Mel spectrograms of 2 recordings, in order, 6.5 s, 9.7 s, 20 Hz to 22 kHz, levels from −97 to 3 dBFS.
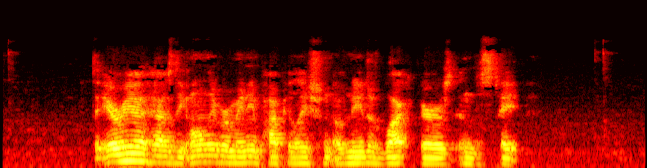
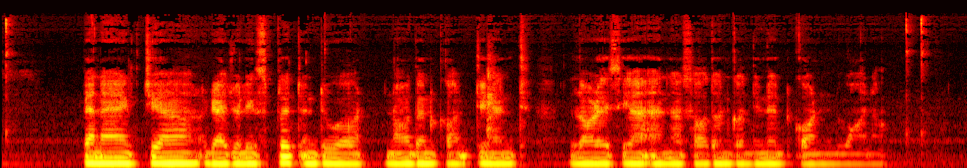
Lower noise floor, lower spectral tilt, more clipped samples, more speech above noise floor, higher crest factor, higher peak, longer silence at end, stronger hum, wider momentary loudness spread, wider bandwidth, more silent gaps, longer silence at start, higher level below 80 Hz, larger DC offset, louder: second, -58 dBFS vs -64 dBFS; about the same, -7.5 dB/octave vs -6.5 dB/octave; neither; about the same, 39 dB vs 41 dB; about the same, 18 dB vs 16 dB; first, -2 dBFS vs -8 dBFS; first, 1.3 s vs 0.45 s; neither; second, 11 LU vs 15 LU; second, 7.6 kHz vs 15.5 kHz; neither; first, 0.95 s vs 0.05 s; about the same, -48 dBFS vs -52 dBFS; neither; first, -19 LUFS vs -25 LUFS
